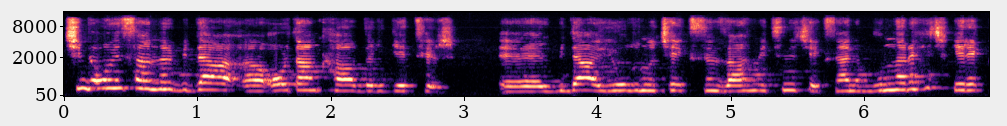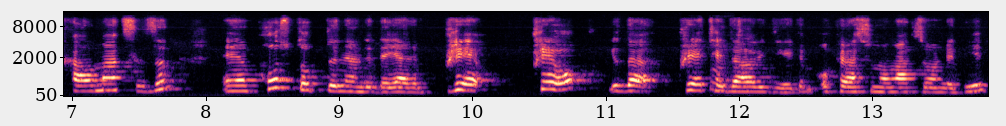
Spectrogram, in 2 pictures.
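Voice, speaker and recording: Pitched high, a woman speaks with a dark, mellow tone and lively intonation. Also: moderate pace. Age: 40s. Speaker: healthcare executive. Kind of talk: interview.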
